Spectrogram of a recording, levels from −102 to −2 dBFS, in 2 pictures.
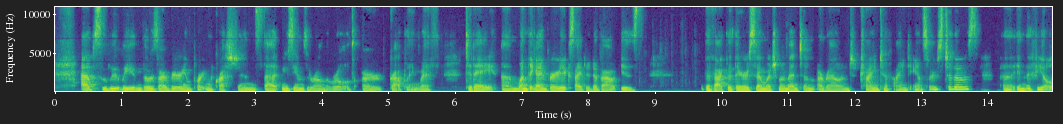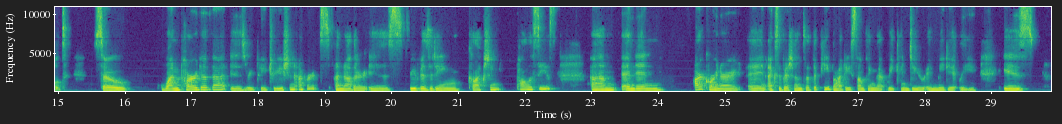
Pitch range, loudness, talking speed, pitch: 170-210 Hz, -18 LUFS, 145 wpm, 190 Hz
